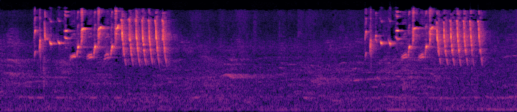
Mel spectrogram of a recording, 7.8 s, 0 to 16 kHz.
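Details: European goldfinch, a breeding father bird from Antalya, Turkey, recorded in 2018, singing two bursts of rapid, high, tinkling trilled notes about five seconds apart, with a quiet pause between them.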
